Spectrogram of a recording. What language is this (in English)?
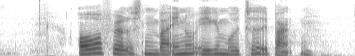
Danish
